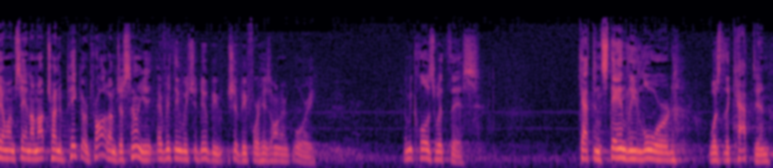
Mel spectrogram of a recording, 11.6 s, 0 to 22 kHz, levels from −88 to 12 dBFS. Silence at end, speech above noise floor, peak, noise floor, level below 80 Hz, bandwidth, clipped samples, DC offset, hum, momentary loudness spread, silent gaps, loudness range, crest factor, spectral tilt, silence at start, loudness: 0 s; 30 dB; -4 dBFS; -55 dBFS; -66 dBFS; 15.5 kHz; under 0.1%; under 0.1%; none; 13 LU; none; 9 LU; 22 dB; -4 dB/octave; 0 s; -25 LUFS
